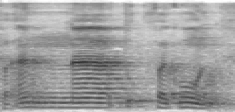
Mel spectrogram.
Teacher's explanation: فَأَنَّا میں نون مشدد پہ غنہ ہے اور نون کو 2 حرکات لمبا کرنا ہے، فَأَنَّا تُؤْفَكُونَ، حمزہ ساکن جھٹکے سے ادا ہوگا، فا کو جلدی سے پڑھیں گے، کاف باریک ہے اور اس کو لمبا کریں گے، نون ساکن پہ اظہار ہوگا۔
